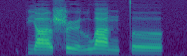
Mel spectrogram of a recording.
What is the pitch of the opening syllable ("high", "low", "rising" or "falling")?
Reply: low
